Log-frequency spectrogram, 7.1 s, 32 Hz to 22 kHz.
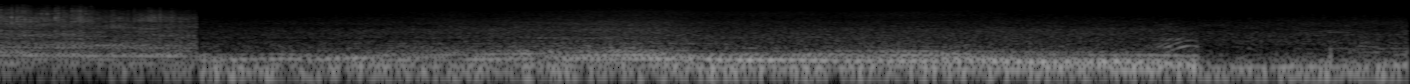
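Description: A classic V8 muscle car rumbles as it accelerates past.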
